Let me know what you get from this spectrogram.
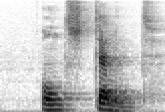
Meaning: present participle of ontstellen
- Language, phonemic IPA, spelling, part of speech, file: Dutch, /ɔntˈstɛlənt/, ontstellend, verb / adjective, Nl-ontstellend.ogg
